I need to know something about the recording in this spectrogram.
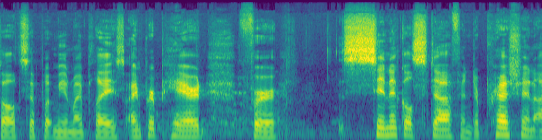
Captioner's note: laugh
